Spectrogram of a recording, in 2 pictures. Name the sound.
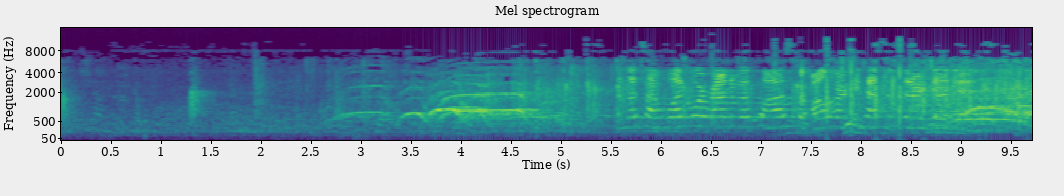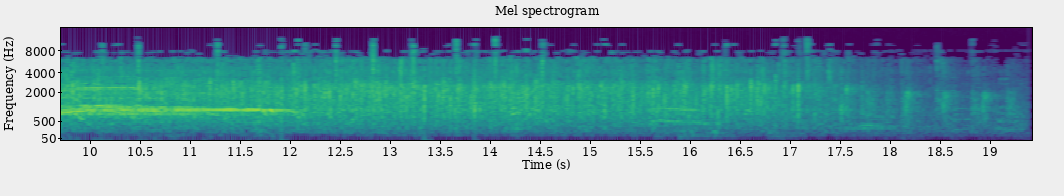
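audience applause and cheering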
